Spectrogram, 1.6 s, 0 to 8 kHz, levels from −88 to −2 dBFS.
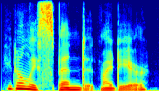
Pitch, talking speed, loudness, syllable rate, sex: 180 Hz, 225 wpm, -15 LUFS, 5.0 syllables/s, female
